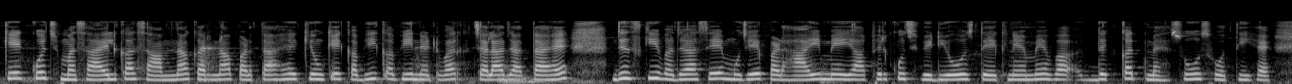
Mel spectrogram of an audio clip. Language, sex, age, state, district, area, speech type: Urdu, female, 30-45, Uttar Pradesh, Lucknow, rural, spontaneous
